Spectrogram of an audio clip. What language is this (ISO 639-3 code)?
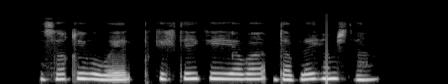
pus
